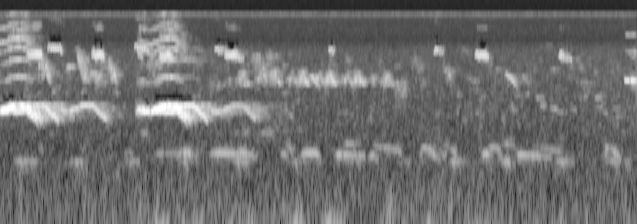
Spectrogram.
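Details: Familiar chat adults feeding hungry chicks; loud descending whistled notes alternate with thin, very high chirps, while softer calls from other birds repeat steadily in the background.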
